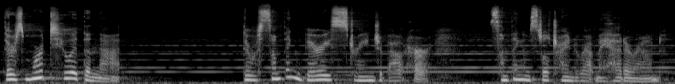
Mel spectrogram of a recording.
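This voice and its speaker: A woman's voice: lowish voice, lively intonation, moderate pace, soft background music. A woman playing a troubled, inquisitive young noblewoman and grieving daughter in an audio drama, speaking pensively. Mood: brooding.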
